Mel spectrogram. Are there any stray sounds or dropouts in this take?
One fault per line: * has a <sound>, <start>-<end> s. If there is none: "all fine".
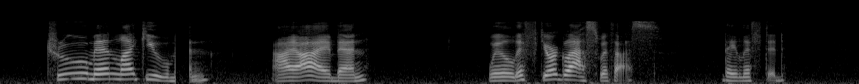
* has a dropout, 1.8-1.9 s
